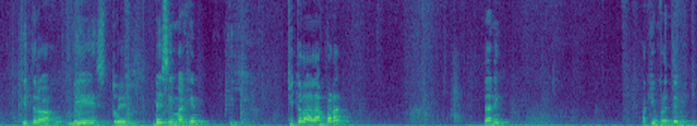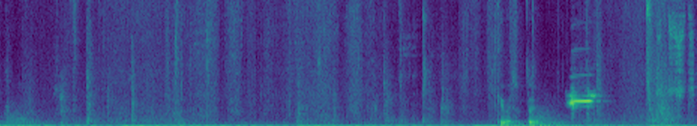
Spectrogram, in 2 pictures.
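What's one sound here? A man speaks in a low, hushed voice nearby.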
